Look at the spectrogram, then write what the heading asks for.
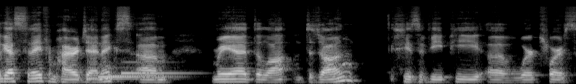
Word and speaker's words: DeJong: So just as a heads up, it's pronounced DeJong, Maria DeJong. Yeah, I apologize. It's a common Dutch name, maybe not a common US name.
